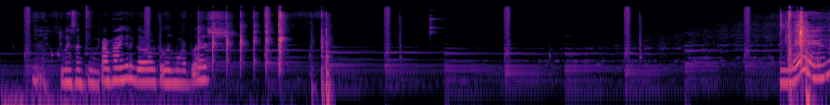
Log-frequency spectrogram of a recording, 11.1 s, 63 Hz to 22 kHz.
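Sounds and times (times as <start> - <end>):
quiet background music: 0.0 - 11.0
makeup items clicking and tapping: 2.6 - 4.5, 10.4 - 11.0.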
